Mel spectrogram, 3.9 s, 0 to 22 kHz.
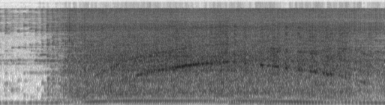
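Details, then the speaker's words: Honda Beat LED Deluxe scooter with stored DTC code 7, before repair: engine stutters unevenly, about three pulses a second, as the throttle first opens, then picks up and holds revs; intermittent hesitation, EOT temperature sensor to be checked on scanner. "Digas ini, Bro. Ya, awal ya. Ini dias awalnya merebet seperti ini."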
